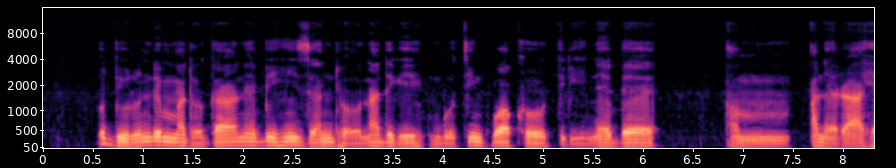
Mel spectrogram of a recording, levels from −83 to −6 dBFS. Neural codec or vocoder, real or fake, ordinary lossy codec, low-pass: codec, 24 kHz, 3.1 kbps, DualCodec; fake; none; 10.8 kHz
